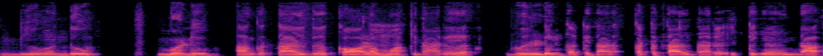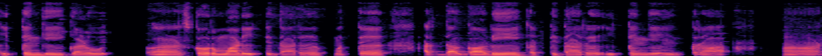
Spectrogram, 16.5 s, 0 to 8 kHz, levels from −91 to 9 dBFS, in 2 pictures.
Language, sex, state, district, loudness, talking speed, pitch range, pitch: Kannada, male, Karnataka, Dharwad, -24 LUFS, 85 wpm, 130-150 Hz, 140 Hz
